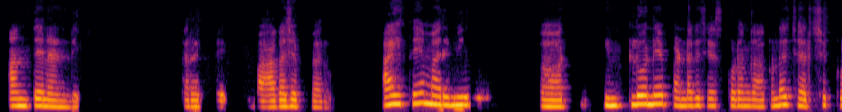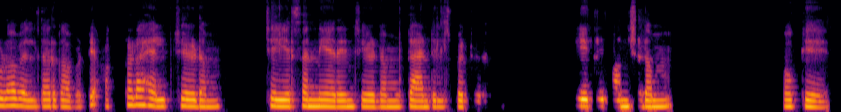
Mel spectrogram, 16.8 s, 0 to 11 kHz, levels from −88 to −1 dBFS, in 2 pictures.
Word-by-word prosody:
అంతేనండి. 195 -4 +1 1.0
కరెక్టే. 185 -1 -5 0.4
బాగా 175 +2 -1
చెప్పారు. 175 -3 -6 0.6
అయితే 260 +1 +3 0.2
మరి 240 -1 +5
మీరు 230 - +3 0.7
ఆహ్, 185 0 +2 0.4
ఇంట్లోనే 245 +4 +5
పండగ 205 0 0
చేసుకోవడం 200 0 -3
గాకుండా 200 +4 0
చర్చి‌కి 200 +3 -4
కూడా 205 +1 +2
వెళ్తారు 190 0 -2
కాబట్టి 175 -1 -5 0.2
అక్కడ 225 +4 -4 0.2
హెల్ప్ 190 -1 0
చేయడం, 190 -2 +2 0.6
చైర్స్ 190 -1 +3
అన్నీ 190 0 +4
ఎరేంజ్ 180 0 +1
చేయడం, 180 -1 0 0.2
క్యాండిల్స్ 175 0 -2
పెట్టడం, 175 -1 -6 0.9
కేకులు 390 0 +2
పంచడం 185 0 +1 1.3
ఓకే. 185 -3 -1
185 Hz, 100 wpm, -23 LUFS, 180-205 Hz, 1.3 s, మరి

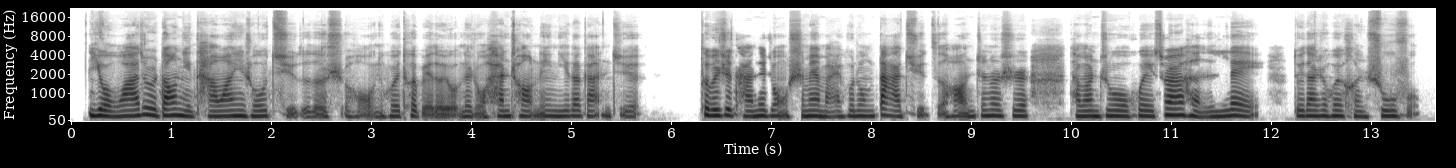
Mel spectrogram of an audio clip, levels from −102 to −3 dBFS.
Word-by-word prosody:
有 205 -4 +5
啊， 195 +2 +4
就 240 +2 +2
是 220 - +4
当 215 +1 +5
你 185 -2 +1
弹 180 +1 -1
完 190 +1 +3
一 195 - +3
首 190 0 0
曲 - - -6
子 - - -8
的 - - -3
时 175 - -7
候， 175 +1 -6
你 165 - -6
会 185 +2 -2
特 195 - -2
别 - - -4
地 - - -2
有 - - -1
那 180 0 -1
种 - - -4
酣 190 -1 +1
畅 190 -1 -1
淋 190 -1 -1
漓 185 0 0
的 195 0 -1
感 185 -1 -3
觉， 180 -2 -8 0.6
特 230 - +4
别 210 0 +6
是 215 +1 +2
弹 185 -2 -1
那 200 - +3
种 200 +1 -2
《十 190 - -2
面 195 0 +4
埋 175 0 -2
伏》 - - -12
这 195 - +1
种 190 0 0
大 200 -4 +2
曲 225 +4 -9
子 220 - -11
哈， 185 +2 -1
你 185 - -1
真 200 +1 -2
的 205 0 +2
是 195 -1 -1 0.4
弹 190 -1 -1
完 190 0 +3
之 190 - -3
后 195 -1 +2
会 195 0 -1
虽 230 - +2
然 225 0 +6
很 185 -5 +1 0.2
累， 200 -3 +1 0.3
对， 200 - -2
但 195 0 +2
是 195 - +1
会 195 0 +1
很 180 -2 -4
舒 195 +2 0
服。 185 - -9
195 Hz, 290 characters per minute, -23 LUFS, 185-200 Hz, 0.6 s, 别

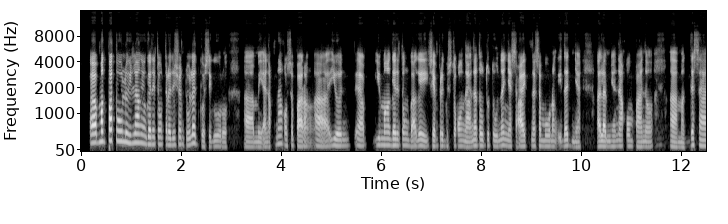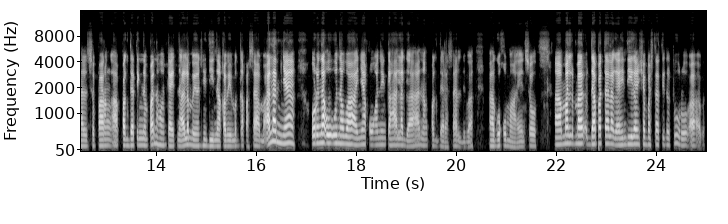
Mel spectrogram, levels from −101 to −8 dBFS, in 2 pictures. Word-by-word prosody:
ah, 230 +2 +6
magpatuloy 265 -2 +2
lang 230 -1 0
'yong 210 - -7
ganitong 190 0 -3
tradisyon, 175 +1 -5
tulad 195 +7 -2
ko 140 -6 -12
siguro, 130 -2 -9 0.3
ah, 125 -1 -2
may 125 0 -8
anak 125 - -5
na 205 - -3
ako, 165 - -9
so - - -8
parang, - - -1
ah, 70 -1 -2
'yon 155 -1 -6
yap 155 -1 -1 0.2
'yong 170 +1 -8
mga 170 0 -1
ganitong 160 -1 -9
bagay 150 -2 -1
siyempre 150 0 -2
gusto 140 - -11
kong 145 -2 -7
na 125 - +1
natututunan 155 +1 -3
niya, 150 - 0
sa - - -9
kahit 140 +1 0
na 150 - -7
sa 145 - -6
murang 140 0 -9
edad 150 +1 -2
niya, 125 -2 -8 0.3
alam 135 -1 +2
niya 135 0 -8
na 145 - 0
kung 145 0 -10
paano, 130 0 -5 0.3
ah, 130 -3 0
magdasal, 145 +5 -4
so 150 +1 -7
parang, 155 0 +1
ah, - - 0
pagdating 165 +1 +1
ng 160 - -2
panahon 180 0 +1
kahit 145 -1 +5
na 150 -1 +2
alam 180 +3 +1
mo 155 - +2
'yon 150 - +1
hindi 150 -1 -6
na 145 - +4
kami 145 0 0
magkakasama, 145 0 -4
alam 270 -3 +8
niya, 220 -1 +7 0.3
or 210 - +4
nauunawaan 210 -5 +5
niya 185 0 +2
kung 175 0 -7
ano 180 +1 -3
'yong 180 - -19
kahalagahan 160 -4 0
ng 155 - -7
pagdarasal 135 -3 -9
'di - - -20
ba, - - -5 0.3
bago 145 +1 -2
kumain 130 -3 -7
so, 145 +2 -4 0.4
um, 185 0 +7
mal 210 0 +7
mal 210 0 +9
dapat 195 +3 +6
talaga 195 -4 +4
hindi 180 +2 +1
lang 195 0 +4
siya 190 0 -3
basta 180 0 -3
tinuturo, 175 -1 -10
ah, - - -2
160 Hz, 205 wpm, -24 LUFS, 145-185 Hz, 0.4 s, mal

